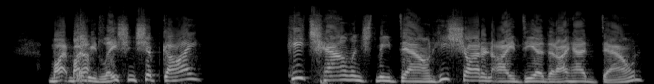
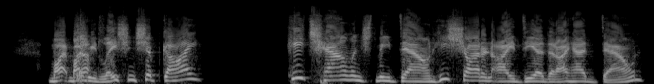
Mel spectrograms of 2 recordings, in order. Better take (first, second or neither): neither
